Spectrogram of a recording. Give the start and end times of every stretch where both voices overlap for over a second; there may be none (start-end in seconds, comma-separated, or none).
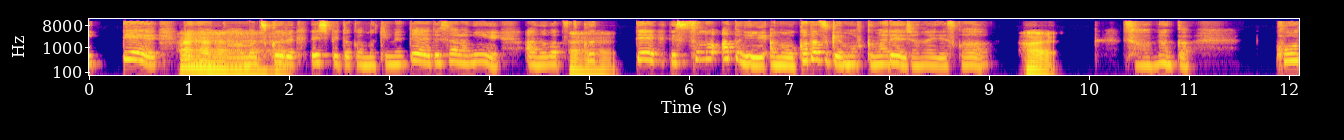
0.8-2.1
